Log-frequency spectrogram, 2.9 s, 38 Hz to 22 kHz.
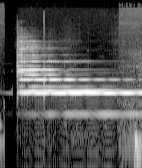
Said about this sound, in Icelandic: Hér undir ómar fríðarbjallan sem sett var upp 2008 þegar tíu ár voru frá fríðarsamkominnlegin og Norður Írlandi sem kent er við förstu daginn langa.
